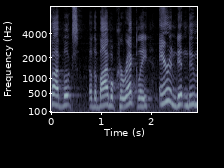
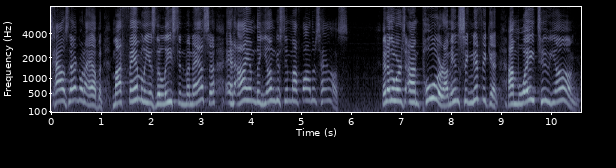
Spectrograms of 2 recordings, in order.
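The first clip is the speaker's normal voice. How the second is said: pleading excuses; 6 semitones higher, 4 dB louder than usual. Acted. Gideon pleads his weakness.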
